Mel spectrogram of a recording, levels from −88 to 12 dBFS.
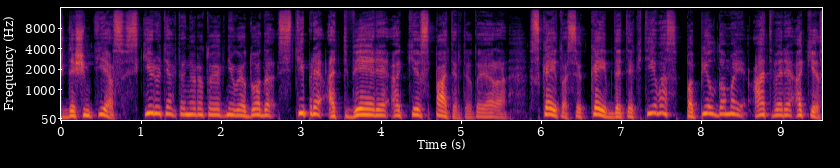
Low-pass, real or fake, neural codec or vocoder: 14.4 kHz; real; none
